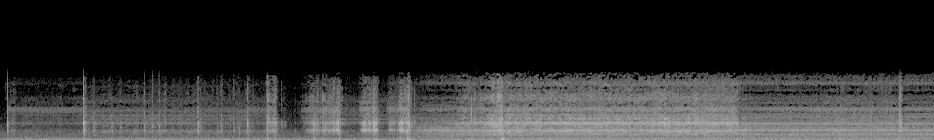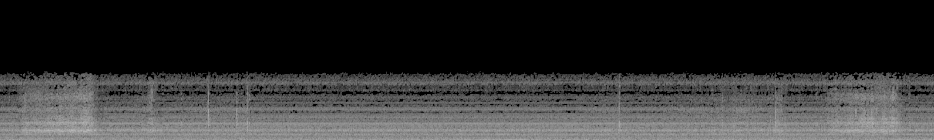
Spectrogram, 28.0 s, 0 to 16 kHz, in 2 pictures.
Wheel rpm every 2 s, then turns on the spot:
10, 10, 10, 30, 70, 50, 10, 30, 0, 0, 0, 0, 0, 30.
none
